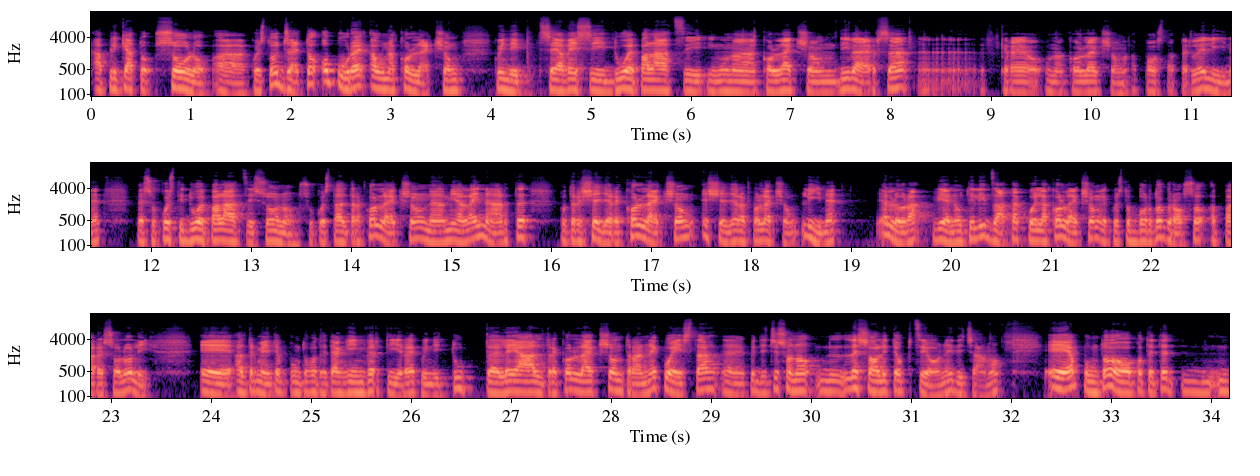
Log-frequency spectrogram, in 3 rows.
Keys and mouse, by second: 2.5-3.6 drag, 4.7 click, 6.5 m, 10.3 e, 14.1 click, 17.0-18.2 drag, 18.9 click, 25.0 click, 31.8-33.2 drag.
